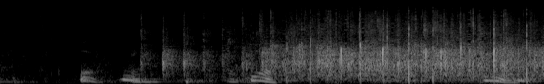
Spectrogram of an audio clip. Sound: audience applauding

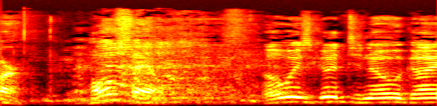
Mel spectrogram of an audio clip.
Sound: audience laughing

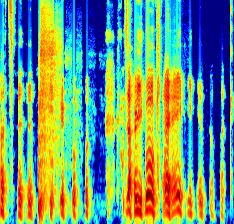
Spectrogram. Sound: laughs some more

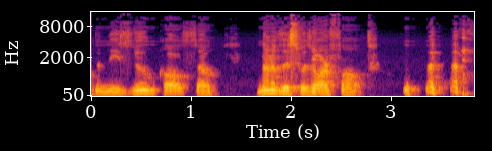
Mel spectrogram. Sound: chuckles

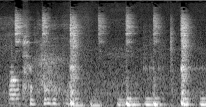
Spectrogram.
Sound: chuckles

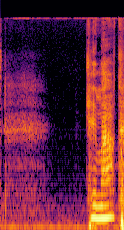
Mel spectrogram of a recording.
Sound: deep breath

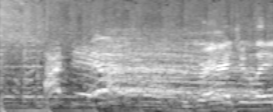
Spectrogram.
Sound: cheers

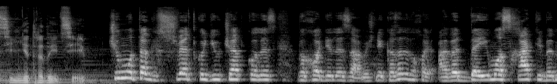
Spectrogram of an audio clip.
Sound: very thick Hutsul accent

